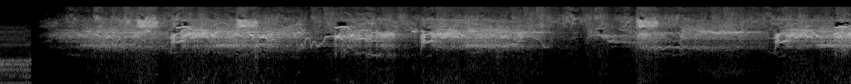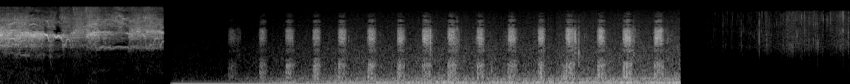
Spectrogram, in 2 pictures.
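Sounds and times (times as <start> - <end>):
flying foxes chattering and squealing: 10.7 - 15.3.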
